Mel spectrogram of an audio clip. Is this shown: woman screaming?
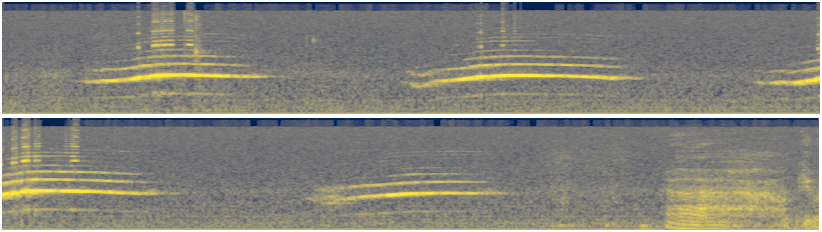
no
